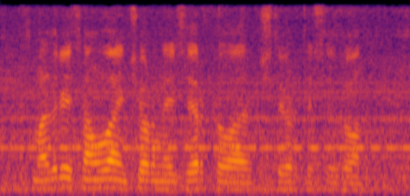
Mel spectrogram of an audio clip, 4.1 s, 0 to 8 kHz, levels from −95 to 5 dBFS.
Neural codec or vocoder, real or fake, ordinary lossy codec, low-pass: none; real; MP3, 48 kbps; 7.2 kHz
